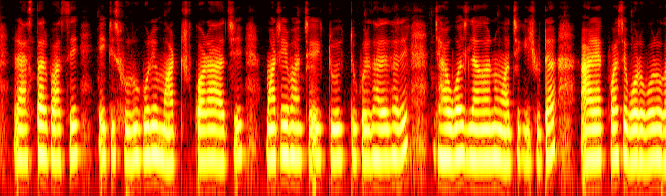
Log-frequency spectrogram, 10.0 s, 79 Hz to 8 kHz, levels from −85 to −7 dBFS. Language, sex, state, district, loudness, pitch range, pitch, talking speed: Bengali, female, West Bengal, North 24 Parganas, -18 LUFS, 190-200 Hz, 195 Hz, 155 wpm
